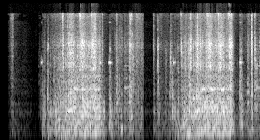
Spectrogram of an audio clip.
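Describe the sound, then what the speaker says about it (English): Sewing machine basting pockets to the top of a dress's front skirt: two quick bursts of rapid, rattling stitching separated by a brief pause, close and clear with no talking. "we can baste those pockets to the top of the front skirt on both sides"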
